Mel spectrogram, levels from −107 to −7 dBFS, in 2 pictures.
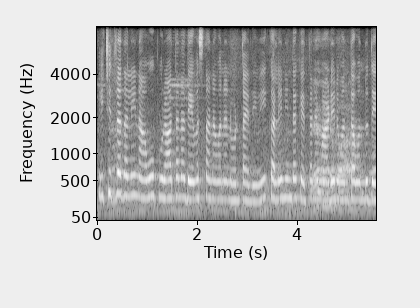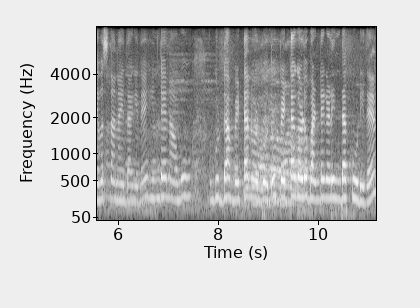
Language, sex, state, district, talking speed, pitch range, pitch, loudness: Kannada, female, Karnataka, Bellary, 95 wpm, 240-270 Hz, 255 Hz, -18 LUFS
